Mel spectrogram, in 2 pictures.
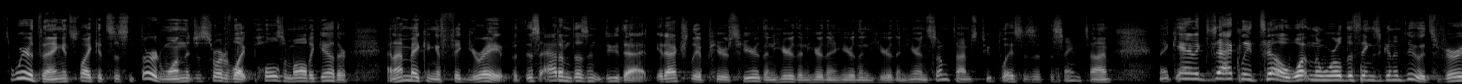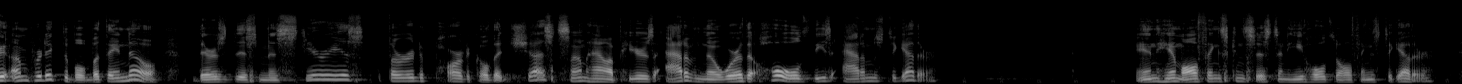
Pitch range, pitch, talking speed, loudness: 120-195 Hz, 145 Hz, 205 wpm, -33 LUFS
